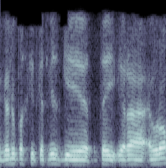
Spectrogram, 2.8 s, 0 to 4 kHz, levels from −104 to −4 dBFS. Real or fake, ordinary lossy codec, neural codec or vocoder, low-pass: real; MP3, 32 kbps; none; 3.6 kHz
